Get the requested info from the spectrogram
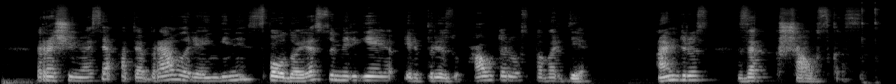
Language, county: Lithuanian, Tauragė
